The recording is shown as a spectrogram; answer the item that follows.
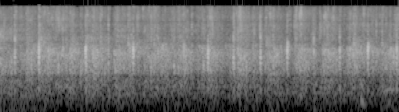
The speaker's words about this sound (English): Could you all join me in giving the panel a round of applause?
